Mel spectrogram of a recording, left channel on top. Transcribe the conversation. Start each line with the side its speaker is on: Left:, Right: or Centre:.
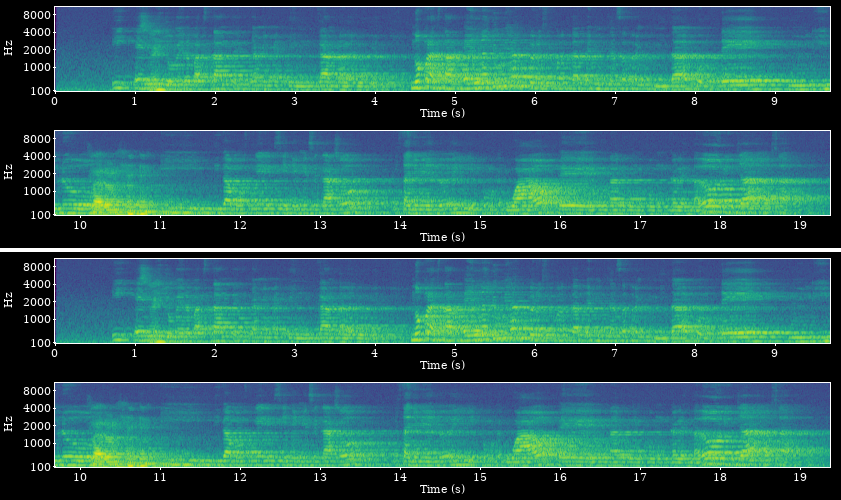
Right: y es
Left: Sí,
Right: de llover bastante y a mí me encanta la lluvia. No para estar en la lluvia, pero sí para estar en mi casa tranquilita con té, un libro
Left: claro. <laughs>
Right: y digamos que si es en ese caso y está lloviendo y es como que, wow, eh, estar como con un calentador y ya, o sea,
